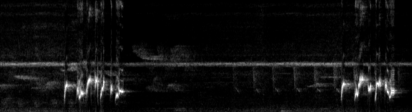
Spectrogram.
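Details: Red-whiskered Bulbul in a cage delivering its doubled training song for young birds: two phrases of six lilting, up-and-down whistled notes roughly four seconds apart, quieter birds calling in between over a constant high hum.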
